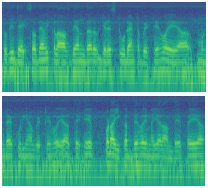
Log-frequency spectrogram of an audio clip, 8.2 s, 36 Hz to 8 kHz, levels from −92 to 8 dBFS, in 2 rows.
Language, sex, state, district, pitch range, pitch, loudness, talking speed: Punjabi, male, Punjab, Kapurthala, 110-120 Hz, 115 Hz, -17 LUFS, 190 wpm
